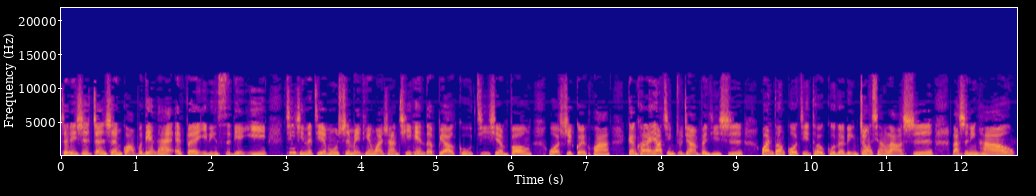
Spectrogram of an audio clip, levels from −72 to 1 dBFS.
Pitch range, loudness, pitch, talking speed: 225-290 Hz, -22 LUFS, 255 Hz, 300 characters per minute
